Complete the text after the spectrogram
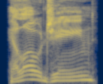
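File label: hello, male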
